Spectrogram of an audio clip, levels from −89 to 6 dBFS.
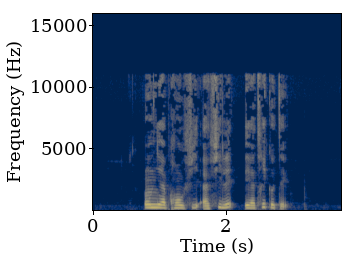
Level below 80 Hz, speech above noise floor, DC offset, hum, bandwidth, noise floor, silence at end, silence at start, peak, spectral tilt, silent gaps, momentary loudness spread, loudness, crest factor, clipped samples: -64 dBFS; 51 dB; under 0.1%; none; 11.5 kHz; -74 dBFS; 0.8 s; 0.8 s; -10 dBFS; -4.5 dB/octave; none; 10 LU; -25 LUFS; 16 dB; under 0.1%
